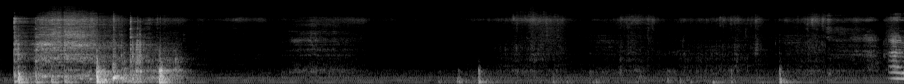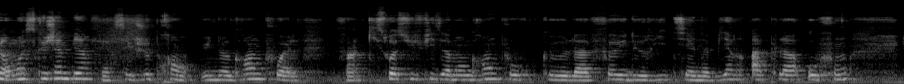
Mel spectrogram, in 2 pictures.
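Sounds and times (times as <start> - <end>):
hands mixing food in bowl: 4.6 - 10.8.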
